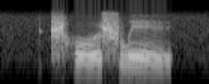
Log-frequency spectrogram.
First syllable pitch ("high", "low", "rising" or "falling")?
rising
